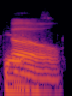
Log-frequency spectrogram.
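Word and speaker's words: geas: by a spell called Gaye or gaos it's pronounced gayos the other is apparently there's a lead on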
